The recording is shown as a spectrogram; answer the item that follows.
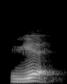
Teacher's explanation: ये का उच्चारण करेंगे तो आपकी जो जीभ है वो तालु को स्पर्श करेगी या तालु की ओर जाएगी। जब आप ये का उच्चारण करेंगे ये, तो ये तालव्य है और ये उच्चारण स्थान इसका तालु है।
